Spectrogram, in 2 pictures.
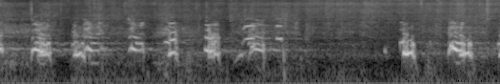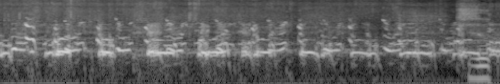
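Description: Beagles baying while running a rabbit track: a rapid string of short barking calls, thinning to a lull about two and a half seconds in, then coming thick and fast from about four seconds on.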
